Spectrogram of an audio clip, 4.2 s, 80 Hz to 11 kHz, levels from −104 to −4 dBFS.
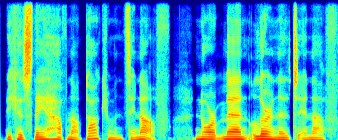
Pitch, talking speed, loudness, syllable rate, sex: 170 Hz, 140 wpm, -21 LUFS, 4.5 syllables/s, female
